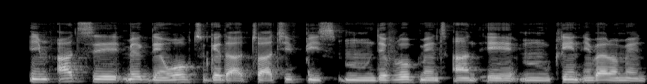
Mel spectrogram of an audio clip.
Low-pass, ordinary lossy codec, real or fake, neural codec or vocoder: 7.2 kHz; none; fake; vocoder, 44.1 kHz, 128 mel bands every 256 samples, BigVGAN v2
